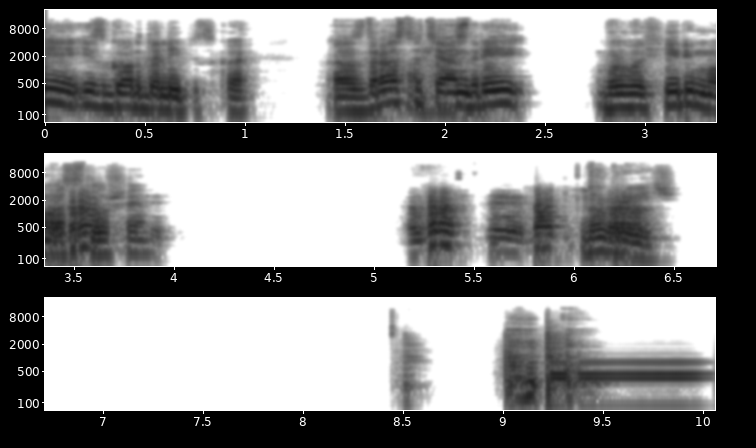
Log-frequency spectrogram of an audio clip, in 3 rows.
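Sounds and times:
speech: 0:00.0 - 0:04.0, 0:05.2 - 0:06.6, 0:08.5 - 0:09.5
steady telephone tone marking a dropped call on a phone-in line: 0:09.4 - 0:10.0.

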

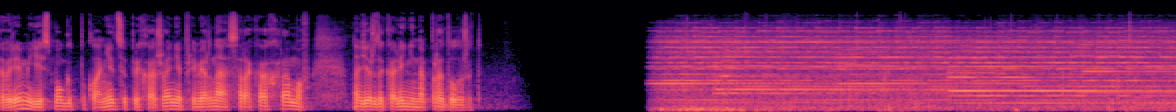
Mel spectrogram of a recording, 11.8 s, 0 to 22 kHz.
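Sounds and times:
speech: 0:00.0 - 0:05.0
cathedral church bells ringing a festive peal in Russia: 0:06.5 - 0:11.7.

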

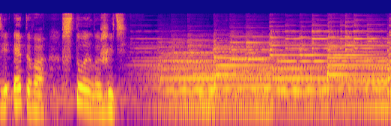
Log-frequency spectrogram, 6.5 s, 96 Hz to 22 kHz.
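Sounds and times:
speech: 0:00.0 - 0:02.9
church bell ringing: 0:02.1 - 0:06.5.

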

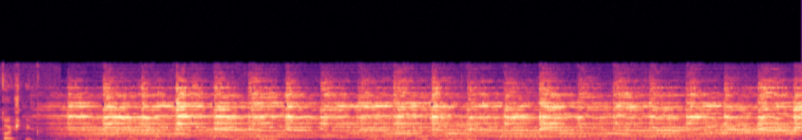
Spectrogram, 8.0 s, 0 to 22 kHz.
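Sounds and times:
speech: 0:00.0 - 0:01.2
loud church bells pealing: 0:00.1 - 0:08.0
low rumble of crowd or ambient noise: 0:00.4 - 0:08.0.

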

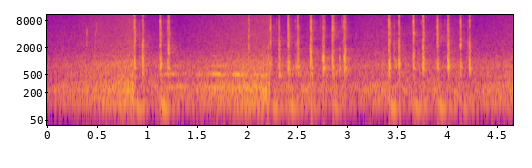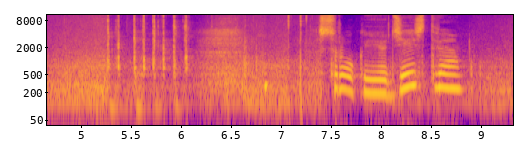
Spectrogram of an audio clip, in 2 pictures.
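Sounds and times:
computer keyboard typing a card number: 0:00.9 - 0:01.3, 0:02.1 - 0:04.3, 0:05.3 - 0:06.2, 0:07.1 - 0:07.3
speech: 0:07.5 - 0:08.9.

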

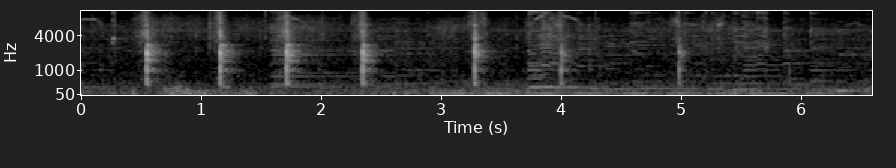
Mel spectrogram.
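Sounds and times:
low hum: 0:00.0 - 0:06.5
knife chopping carrot into julienne strips on a cutting board: 0:00.5 - 0:02.5, 0:03.2 - 0:03.4.

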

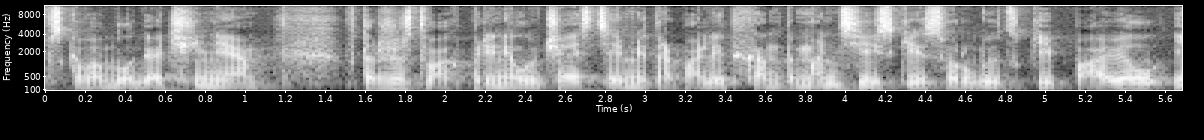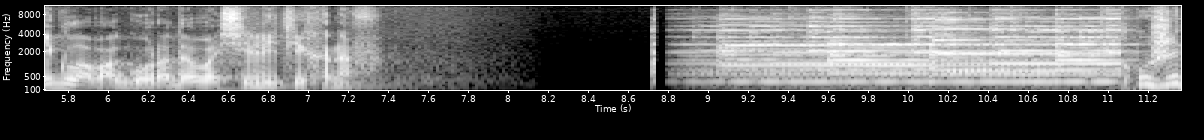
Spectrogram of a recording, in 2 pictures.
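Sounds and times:
speech: 0:00.1 - 0:07.5, 0:11.1 - 0:11.3
church bells ringing: 0:08.7 - 0:11.3.

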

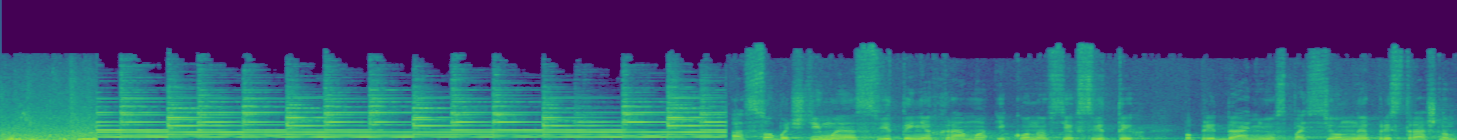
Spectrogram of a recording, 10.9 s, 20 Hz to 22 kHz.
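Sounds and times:
old cast church bells ringing from a bell tower to call to service: 0:00.8 - 0:05.5
speech: 0:05.5 - 0:10.9.

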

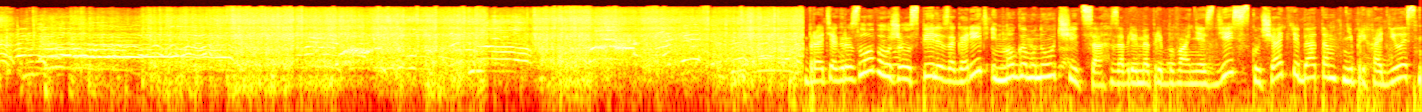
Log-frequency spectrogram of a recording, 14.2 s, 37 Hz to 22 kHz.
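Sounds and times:
children shouting while playing in a river: 0:00.0 - 0:08.1
water splashing as children bathe in a river: 0:00.0 - 0:08.2
speech: 0:08.2 - 0:14.2.

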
